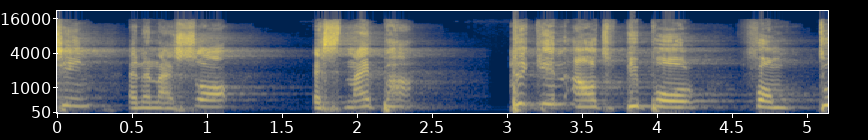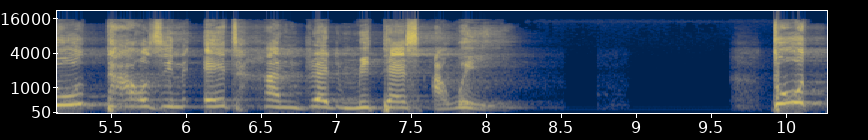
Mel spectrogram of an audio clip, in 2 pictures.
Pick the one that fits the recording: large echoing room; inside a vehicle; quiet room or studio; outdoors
large echoing room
